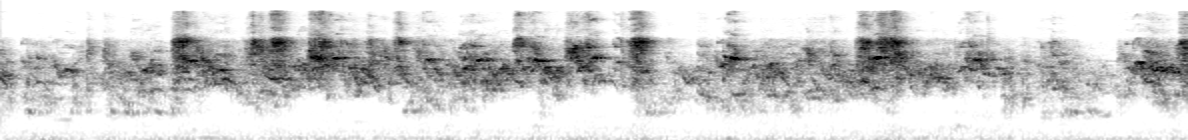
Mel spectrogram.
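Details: Budgerigars chirping: a dense, continuous flock chatter of overlapping high twittering and scratchy chirps, with louder bursts about every second and no pauses throughout.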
